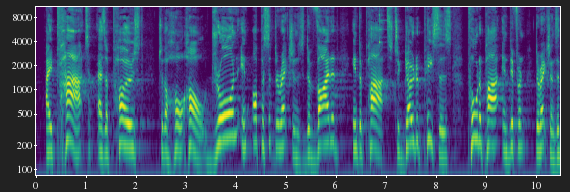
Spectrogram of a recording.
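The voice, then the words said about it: Australian accent. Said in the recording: “It's my Australian accent.”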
